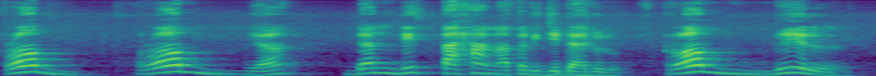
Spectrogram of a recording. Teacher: huruf yang bertasdid ini harus jelas. Bagaimana caranya? Yaitu harus dihentak, ada hentakan ke huruf ba. Rob ya, dan ditahan atau dijedah dulu.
